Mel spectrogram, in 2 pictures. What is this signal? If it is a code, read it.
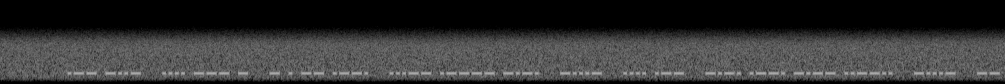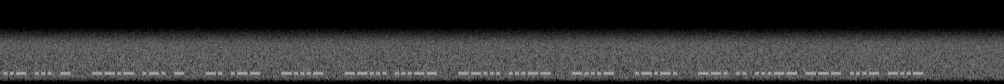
Morse code, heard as a keyed tone, machine-sent, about 38 wpm, 520 Hz, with radio static. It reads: WX HOT TEMP 31C <BT> HW CPY? <BT> MUST QRT NW <BT> 73 73 <BT> <AR> GI3OVX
